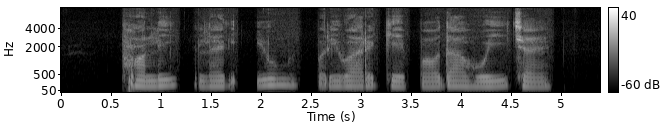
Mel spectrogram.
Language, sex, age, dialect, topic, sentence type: Maithili, male, 25-30, Eastern / Thethi, agriculture, statement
